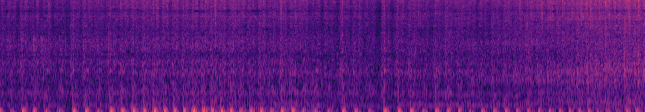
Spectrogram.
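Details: Bonser auto truck on its first start with a new engine, heard at the tailpipe; exhaust chuffs about seven or eight a second swelling and fading unevenly, hunting idle, carburetor suspected to need adjusting when hot.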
